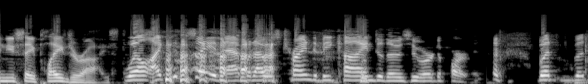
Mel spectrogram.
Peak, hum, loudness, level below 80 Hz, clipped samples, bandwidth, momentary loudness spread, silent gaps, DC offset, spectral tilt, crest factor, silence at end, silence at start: 0 dBFS; none; -11 LUFS; -40 dBFS; 1%; 11 kHz; 11 LU; none; under 0.1%; -5.5 dB/octave; 12 dB; 0 s; 0 s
